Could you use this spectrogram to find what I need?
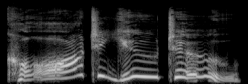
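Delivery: put-on high, loud, slow cawing old woman; imitating the raven. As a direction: caw it back like the raven. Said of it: "she was imitating Mousebones".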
